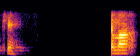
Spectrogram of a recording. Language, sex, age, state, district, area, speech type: Gujarati, male, 45-60, Gujarat, Mehsana, rural, conversation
